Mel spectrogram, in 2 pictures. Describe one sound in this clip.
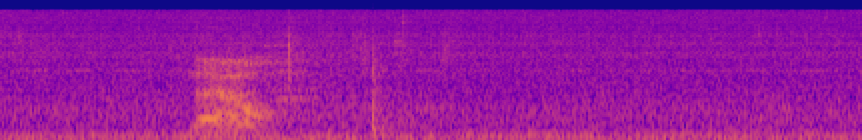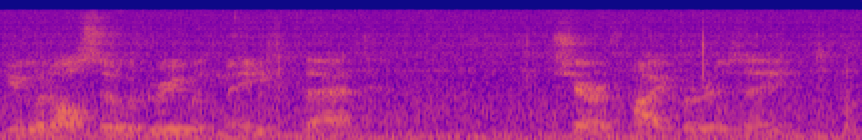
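An elderly woman speaks calmly in short bursts nearby.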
